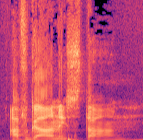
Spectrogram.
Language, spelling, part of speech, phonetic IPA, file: Czech, Afgánistán, proper noun, [ˈavɡaːnɪstaːn], Cs-Afgánistán.ogg
- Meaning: alternative form of Afghánistán: Afghanistan (a landlocked country between Central Asia and South Asia)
